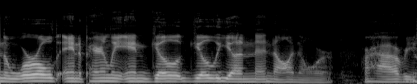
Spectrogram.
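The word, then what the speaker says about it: Gielinor: It's everything's crazy in the world and apparently in Gillianor or however you say it. Gillianor, is that how you say it?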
